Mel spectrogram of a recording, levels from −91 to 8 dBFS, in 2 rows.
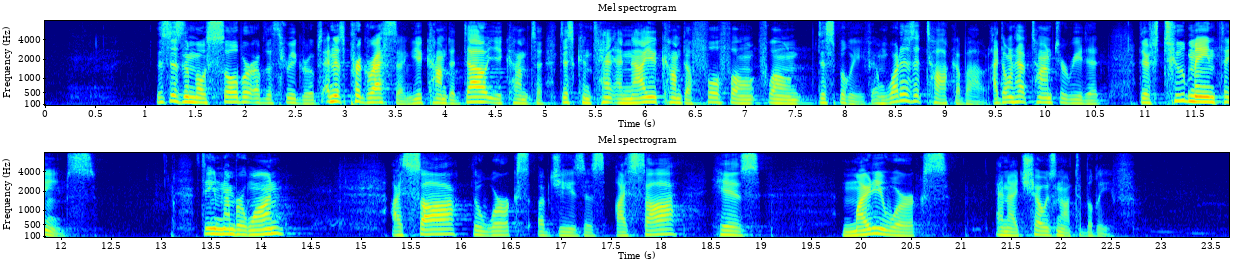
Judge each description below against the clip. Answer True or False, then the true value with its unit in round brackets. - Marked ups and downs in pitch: True (5.7 semitones)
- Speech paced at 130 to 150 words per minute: False (165 wpm)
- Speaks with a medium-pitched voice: True (145 Hz)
